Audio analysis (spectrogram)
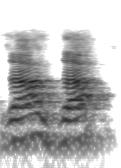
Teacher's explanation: আর ইজা, আচ্ছা আচ্ছা জালটা কোথা থেকে উচ্চারণ হয়? জা জা, জিভের আগা উপরের দাঁতের আগায়, ইজা ইজা, জা জা, জালের উচ্চারণ হালকা হবে একদম।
